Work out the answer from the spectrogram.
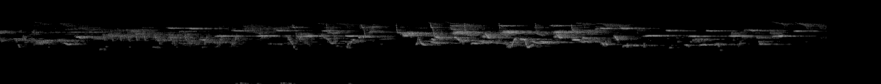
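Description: Birds singing: a dense run of quick, high chirps that stops abruptly near the end.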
